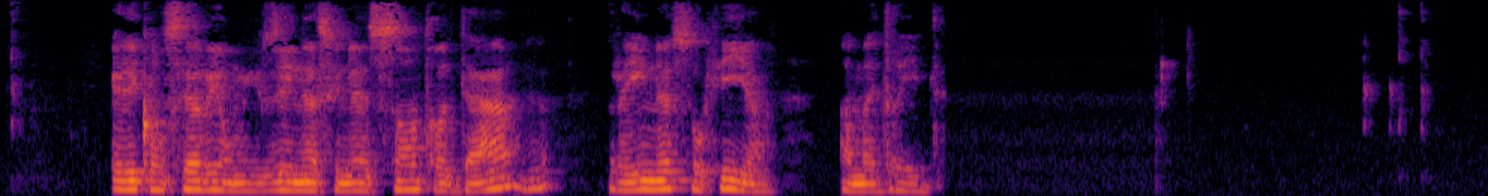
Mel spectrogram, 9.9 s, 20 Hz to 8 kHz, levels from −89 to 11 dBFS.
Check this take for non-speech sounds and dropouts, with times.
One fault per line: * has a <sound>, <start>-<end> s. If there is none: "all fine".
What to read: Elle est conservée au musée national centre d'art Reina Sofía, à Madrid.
all fine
